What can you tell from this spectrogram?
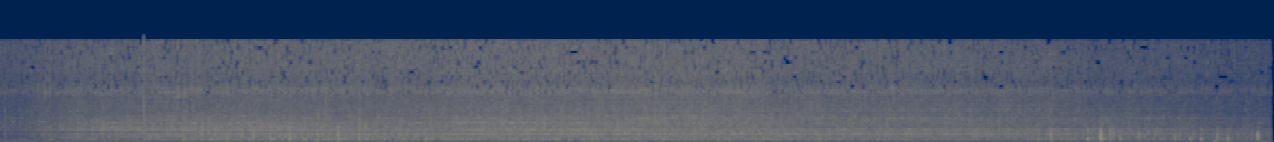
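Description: Fresh water poured into a hot cast-iron Dutch oven of seared vegetables, hissing and sizzling loudly as it turns to steam: deglazing the pot. The hiss builds about half a second in and eases off toward the end.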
